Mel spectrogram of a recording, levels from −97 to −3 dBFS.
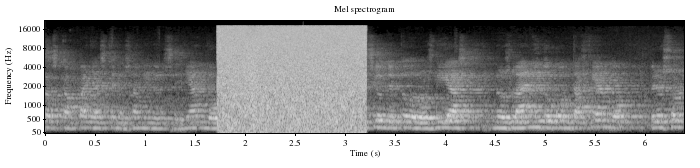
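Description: From 1.72 to 3.21 s, samples built from the wrong bytes: misassembled bytes put the low-order bits on top, giving loud, harsh noise close to white on loud sounds.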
